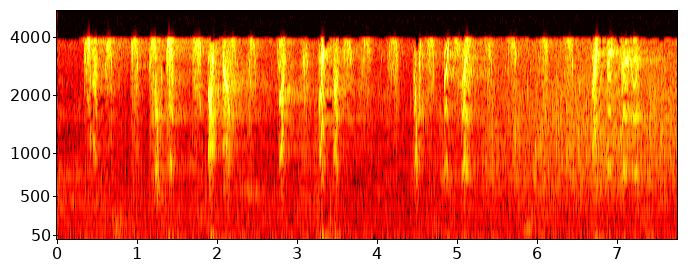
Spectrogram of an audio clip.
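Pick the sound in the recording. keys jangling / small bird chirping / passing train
small bird chirping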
